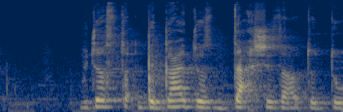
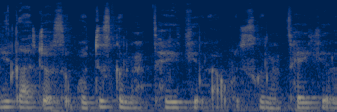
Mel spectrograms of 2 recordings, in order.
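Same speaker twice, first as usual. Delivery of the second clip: whispered, softer, sharing a secret plan; conspiratorial whisper; 10 dB quieter, faster than usual. Retold or imitated. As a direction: hush it like a getaway plan. Guy explains the plan secretly.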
